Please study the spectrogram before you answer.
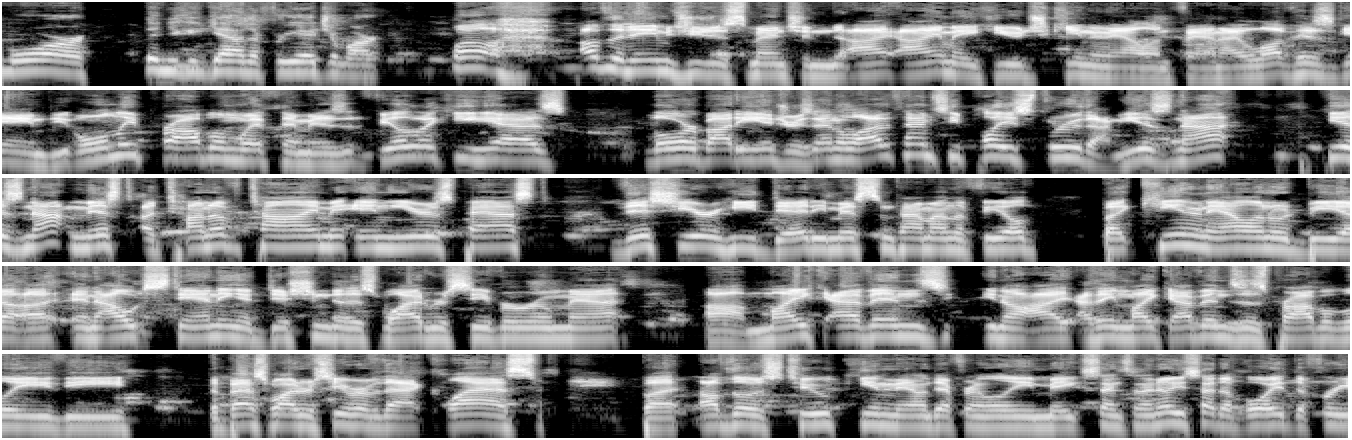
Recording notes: LIVE FROM WINGNUTZ. Are live back out at Wingnutz at 700 Military Rd. For another live show one night before the big game.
